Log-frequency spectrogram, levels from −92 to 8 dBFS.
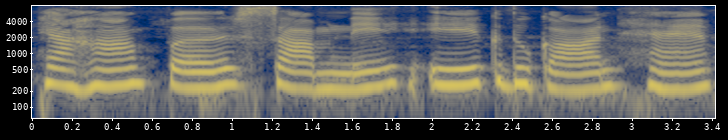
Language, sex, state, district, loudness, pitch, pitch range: Hindi, female, Punjab, Pathankot, -13 LUFS, 250 Hz, 230-270 Hz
